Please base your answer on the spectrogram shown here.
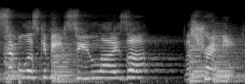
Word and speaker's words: Liza: It's Liza with a Z, not Lisa with an S, cuz Lisa with an S goes knots.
